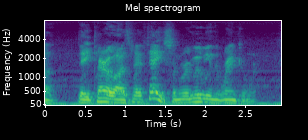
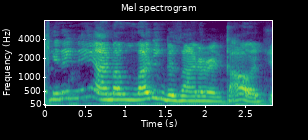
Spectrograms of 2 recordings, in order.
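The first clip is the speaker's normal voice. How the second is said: thrilled, pitched up and louder; excited; 10 semitones higher, 5 dB louder than usual. Retold or imitated. Guest tells the host how he jumped at the lighting booth, thrilled. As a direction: blurt it out in disbelief and delight.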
